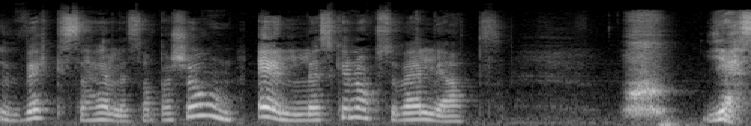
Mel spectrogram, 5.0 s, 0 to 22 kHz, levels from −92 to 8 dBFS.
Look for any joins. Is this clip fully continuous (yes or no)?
no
